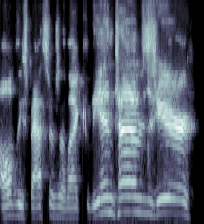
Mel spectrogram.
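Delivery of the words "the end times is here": put-on, slow southern drawl. Imitating pastors preaching from Revelation, in a southern redneck voice. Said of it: "I just used that southern redneck voice".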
